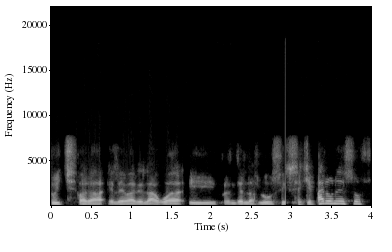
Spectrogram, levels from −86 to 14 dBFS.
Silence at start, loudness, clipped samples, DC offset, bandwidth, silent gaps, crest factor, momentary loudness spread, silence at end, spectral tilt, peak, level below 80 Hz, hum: 0 s; -21 LUFS; under 0.1%; under 0.1%; 8 kHz; none; 16 dB; 5 LU; 0.1 s; -6 dB/octave; -4 dBFS; -64 dBFS; none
